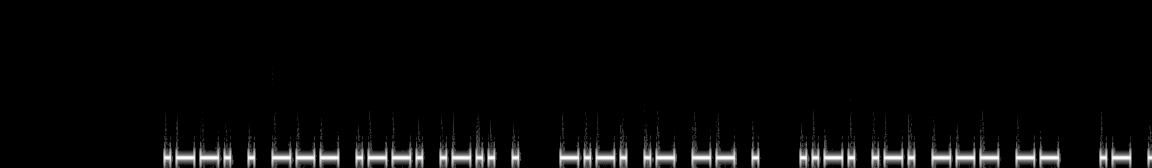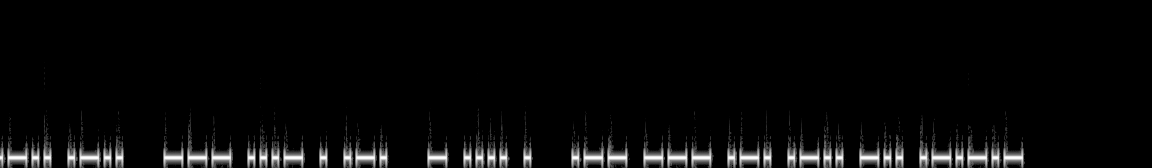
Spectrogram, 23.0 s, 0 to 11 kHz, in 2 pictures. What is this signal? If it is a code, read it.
Morse code, heard as a keyed tone, about 21 wpm, 700 Hz. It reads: PEOPLE CAME FROM ALL OVER THE WORLD.
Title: Sentences with 5-Word Phrases - Spoken Beginning - 20wpm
